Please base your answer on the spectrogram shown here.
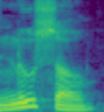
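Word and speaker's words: νύσσω: Strong's G, 3572, nuso. Nuso. Okay, well, it's nuso, which ironically sounds like the word noose.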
